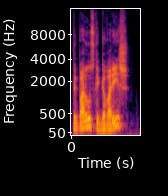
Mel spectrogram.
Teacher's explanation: More of same level, without those highs and lows of the intonation. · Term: more American way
